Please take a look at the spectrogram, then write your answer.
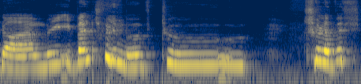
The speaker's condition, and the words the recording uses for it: Cerebral palsy. I also have cerebral palsy, and I think that has something to do with my motor control and my speech impediment.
